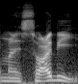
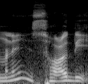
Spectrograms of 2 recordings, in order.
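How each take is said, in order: Both takes have the same delivery.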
